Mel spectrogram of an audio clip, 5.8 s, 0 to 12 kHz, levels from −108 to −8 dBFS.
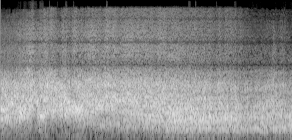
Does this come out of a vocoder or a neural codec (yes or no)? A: no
